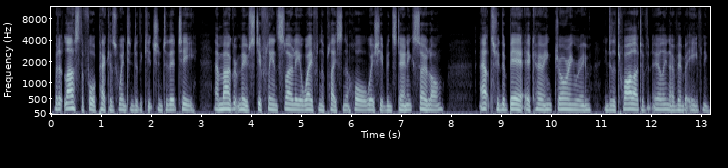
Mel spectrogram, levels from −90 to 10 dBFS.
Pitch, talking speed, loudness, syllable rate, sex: 155 Hz, 220 wpm, -20 LUFS, 5.9 syllables/s, female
